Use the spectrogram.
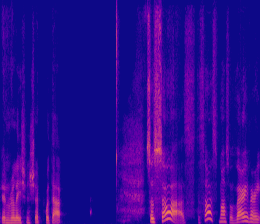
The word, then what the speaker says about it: psoas: know if you guys are familiar with the soas muscle it's spelled PS o a and it's it's pronounced soas P silent I I wasn't until I was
